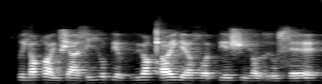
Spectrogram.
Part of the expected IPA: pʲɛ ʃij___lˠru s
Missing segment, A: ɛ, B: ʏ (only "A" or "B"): B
